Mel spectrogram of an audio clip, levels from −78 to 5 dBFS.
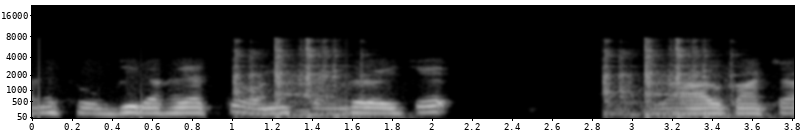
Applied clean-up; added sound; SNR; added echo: none; Dishes, pots, and pans; 9 dB; none.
